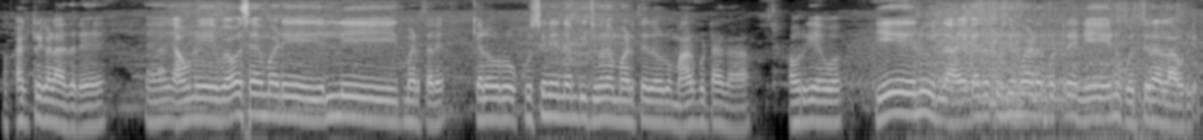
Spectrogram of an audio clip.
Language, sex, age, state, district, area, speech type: Kannada, male, 30-45, Karnataka, Mysore, rural, spontaneous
